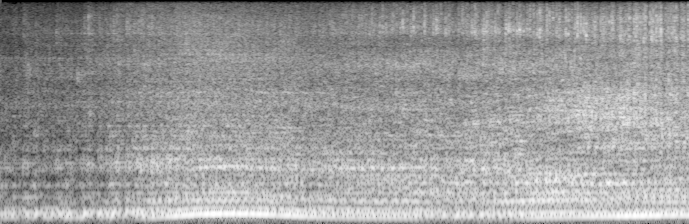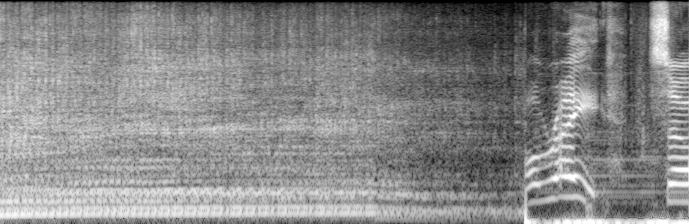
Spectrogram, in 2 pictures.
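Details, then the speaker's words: Ford Fox Body Mustang with newly finished turbo kit install, idling after alternator refit; no belt squeal. Deep, steady idle with an even burble, no knocks or rattles: normal healthy idle. "The belt's not winding at me. I'm happy. And it sounds crazy. It sounds insane. Yeah, that sounds good."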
